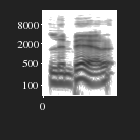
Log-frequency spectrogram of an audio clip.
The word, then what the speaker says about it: limber: Locals supposedly began recreating the treat and calling it limber, a nod to the Spanish pronunciation of Lindbergh's last name.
